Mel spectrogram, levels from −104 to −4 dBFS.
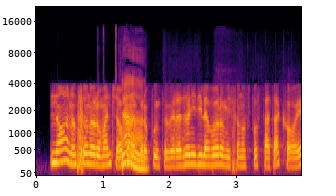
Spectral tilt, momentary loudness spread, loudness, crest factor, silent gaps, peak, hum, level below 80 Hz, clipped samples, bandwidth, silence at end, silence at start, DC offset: -7.5 dB/octave; 7 LU; -22 LUFS; 16 dB; none; -4 dBFS; none; -62 dBFS; under 0.1%; 10.5 kHz; 0 s; 0.2 s; under 0.1%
